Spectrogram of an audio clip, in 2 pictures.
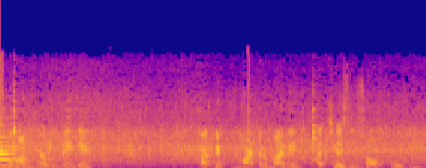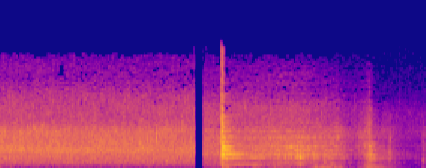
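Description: Tomato masala sizzling in an aluminium pot while a steel ladle stirs and scrapes against the pot. About six and a half seconds in, a metallic clang with a second of ringing as the aluminium lid is set on the pot.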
